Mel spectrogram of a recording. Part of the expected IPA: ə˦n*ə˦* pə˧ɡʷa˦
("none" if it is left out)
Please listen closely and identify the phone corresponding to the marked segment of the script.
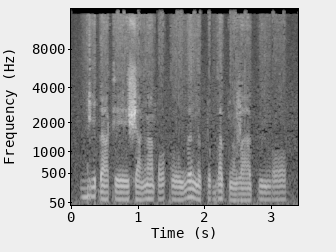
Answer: ə˨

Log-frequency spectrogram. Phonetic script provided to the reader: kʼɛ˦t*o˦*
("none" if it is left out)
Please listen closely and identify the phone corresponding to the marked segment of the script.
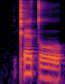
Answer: o˨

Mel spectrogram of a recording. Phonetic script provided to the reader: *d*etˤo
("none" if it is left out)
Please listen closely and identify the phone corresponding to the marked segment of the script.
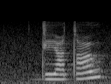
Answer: d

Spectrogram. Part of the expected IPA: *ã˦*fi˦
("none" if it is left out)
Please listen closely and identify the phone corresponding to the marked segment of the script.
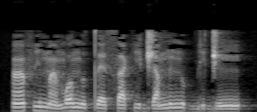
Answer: ã˦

